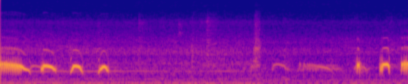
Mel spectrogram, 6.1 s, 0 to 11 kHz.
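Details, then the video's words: Javanese spotted dove singing the 'kuk 3' style: a quick run of four soft, mellow coos, a pause with faint lower notes, then further clipped coos closing in a longer hooting note. "Suara tekukur kur 3 besar / burung tekukur suara/Terkukur Kuk 3/ bunyi burung tekukur jawa kuk 3"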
